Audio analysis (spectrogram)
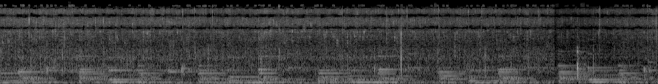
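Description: Chopped green chillies and a medium onion fry in hot oil, giving a steady, close sizzle that runs throughout with faint stirring clicks and no voices.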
